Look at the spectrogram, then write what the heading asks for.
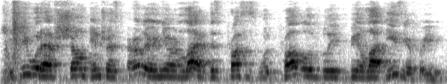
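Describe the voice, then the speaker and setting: A man reading a guarded, menacing gang leader at a script table read, stern and deliberate. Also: sits high, a little hiss or hum, lightly acted. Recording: echoey room, distant mic.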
